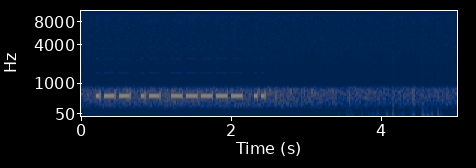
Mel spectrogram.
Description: Morse code, heard as a keyed tone, about 24 wpm, 510 Hz. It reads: WA0I
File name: contests / naqp-cw-k5tr-op-k5pi- -2100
